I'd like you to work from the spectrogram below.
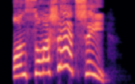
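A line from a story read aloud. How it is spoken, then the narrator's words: Piercing female shriek. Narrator (Russian): взвизгнул пронзительный женский голос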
